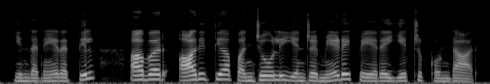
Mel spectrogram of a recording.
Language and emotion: Tamil, neutral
